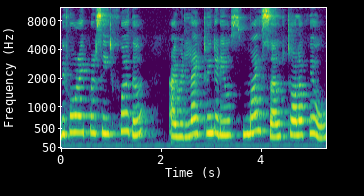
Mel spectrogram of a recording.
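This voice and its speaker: Extremely high in pitch, a woman's voice carries a dark, mellow tone and an Indian accent. She speaks at a fairly slow pace with fairly even intonation. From Punjab, India. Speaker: IELTS trainer. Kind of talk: educational lecture.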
